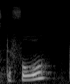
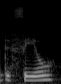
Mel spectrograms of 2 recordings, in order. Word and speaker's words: DeFeo: So the whole time I was researching this case, in my head I was reading it as Defoe. And then I started watching documentaries and it's actually DeFeo.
